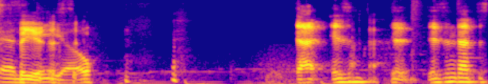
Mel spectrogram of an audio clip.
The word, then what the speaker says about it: Theo: It just sounded like Dio when you said Theo right there. What the hell? I think Don't they have the same pronunciation? Am I just going insane? It's Theo.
